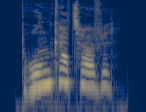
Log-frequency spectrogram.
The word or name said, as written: brunkartoffel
